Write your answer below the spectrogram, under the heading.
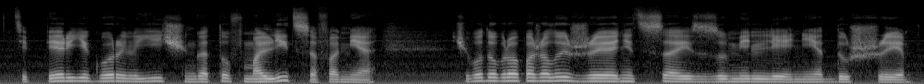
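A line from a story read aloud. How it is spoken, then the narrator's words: Through gritted teeth. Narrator (Russian): прибавил он сквозь зубы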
